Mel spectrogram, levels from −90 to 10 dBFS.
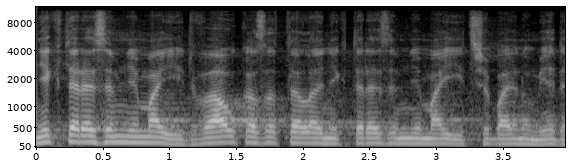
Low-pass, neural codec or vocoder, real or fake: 10.8 kHz; none; real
